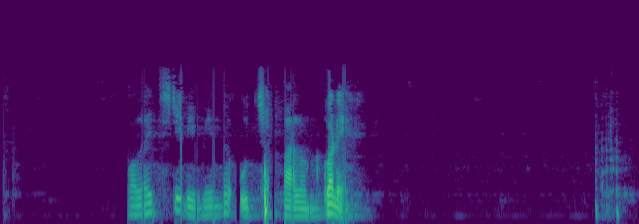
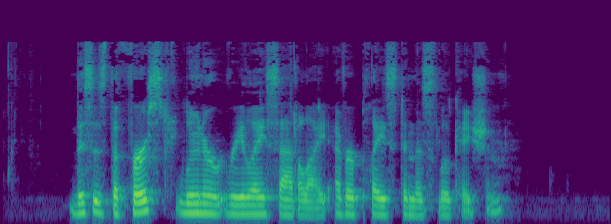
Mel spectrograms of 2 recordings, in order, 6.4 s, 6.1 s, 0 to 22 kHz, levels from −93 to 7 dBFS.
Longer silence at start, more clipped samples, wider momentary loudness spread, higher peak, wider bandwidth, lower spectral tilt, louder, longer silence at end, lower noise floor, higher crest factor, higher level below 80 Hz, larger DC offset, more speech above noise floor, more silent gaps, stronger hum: first, 1.3 s vs 0.7 s; neither; about the same, 12 LU vs 11 LU; about the same, -4 dBFS vs -2 dBFS; second, 7.6 kHz vs 11.5 kHz; first, -8 dB/octave vs -5.5 dB/octave; second, -29 LUFS vs -22 LUFS; second, 0.2 s vs 1.1 s; first, -83 dBFS vs -73 dBFS; first, 28 dB vs 22 dB; first, -56 dBFS vs -62 dBFS; neither; about the same, 55 dB vs 52 dB; first, 3.85-3.90 s, 5.32-5.38 s vs none; neither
